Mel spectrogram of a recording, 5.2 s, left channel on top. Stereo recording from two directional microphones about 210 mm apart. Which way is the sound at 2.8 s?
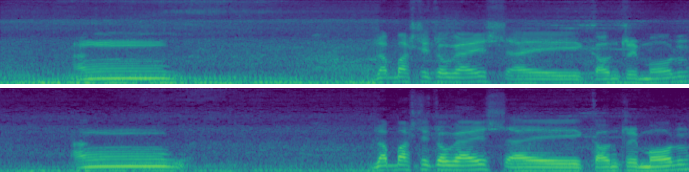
15° right (ahead or behind).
